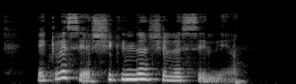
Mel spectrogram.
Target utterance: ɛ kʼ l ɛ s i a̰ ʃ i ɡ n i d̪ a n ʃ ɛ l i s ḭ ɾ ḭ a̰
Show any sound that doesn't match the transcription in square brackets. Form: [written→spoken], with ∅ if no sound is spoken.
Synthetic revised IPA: ɛ kʼ l ɛ s i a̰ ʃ i ɡ n i d̪ a n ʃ ɛ l [i→ɛ] s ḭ [ɾ→l] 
